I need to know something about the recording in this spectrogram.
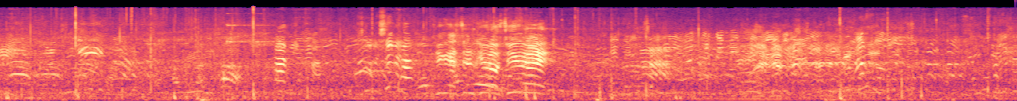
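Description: Children shout to each other outdoors.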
